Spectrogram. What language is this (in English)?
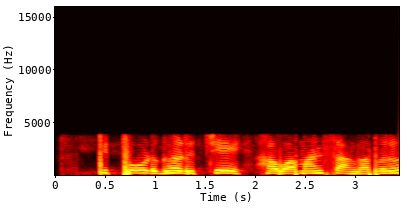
Marathi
